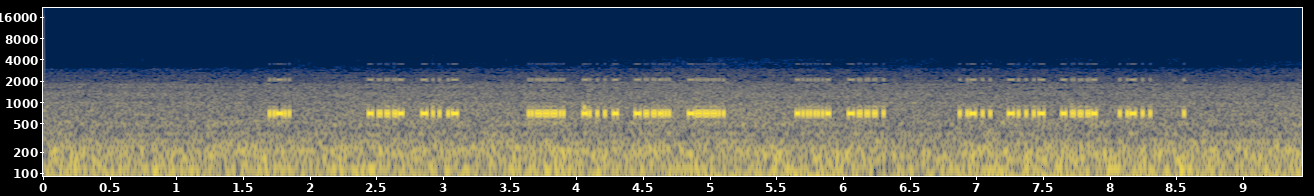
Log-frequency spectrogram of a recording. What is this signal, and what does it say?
Hellschreiber (Feld-Hell, 122.5 baud), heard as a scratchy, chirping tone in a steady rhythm, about 700 Hz, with the noise inside a car. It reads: I AM SURE OF THAT.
